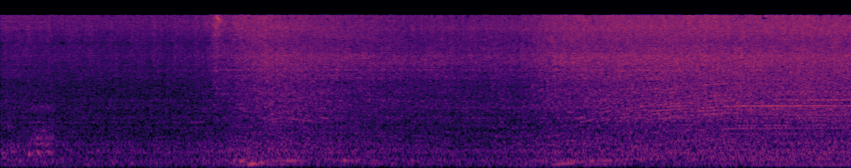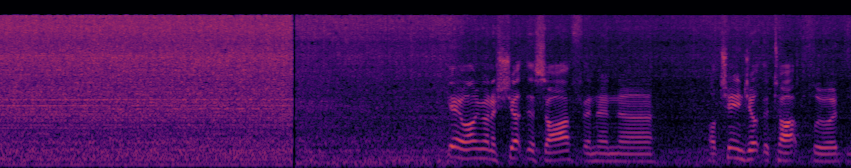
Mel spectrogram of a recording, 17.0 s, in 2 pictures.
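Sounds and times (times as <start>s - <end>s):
engine idling and revving: 0.0s - 13.0s.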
